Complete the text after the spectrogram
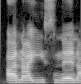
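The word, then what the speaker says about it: Anaïs Nin: The other mural was Anais Nin. Is that how you say her name? – Oh, Anais Nin.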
